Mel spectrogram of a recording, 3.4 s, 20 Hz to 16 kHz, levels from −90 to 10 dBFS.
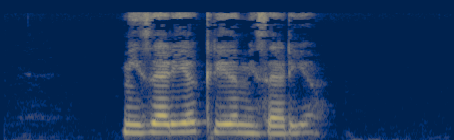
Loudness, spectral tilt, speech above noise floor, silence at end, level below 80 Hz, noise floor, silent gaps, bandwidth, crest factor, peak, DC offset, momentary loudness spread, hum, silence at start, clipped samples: -22 LUFS; -2 dB/octave; 52 dB; 1.05 s; -72 dBFS; -75 dBFS; none; 12 kHz; 20 dB; -6 dBFS; under 0.1%; 12 LU; none; 0.95 s; under 0.1%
